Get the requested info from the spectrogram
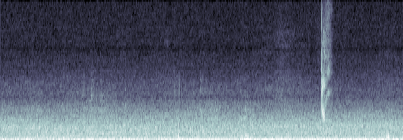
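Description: Steady low rumble of outdoor city background noise, with a brief high-pitched squeak about three seconds in.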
